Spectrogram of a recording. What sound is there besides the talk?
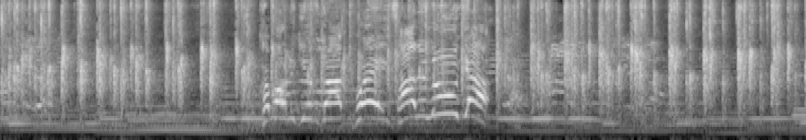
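audience clapping hands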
